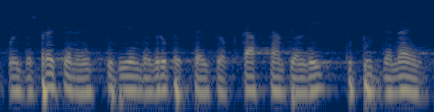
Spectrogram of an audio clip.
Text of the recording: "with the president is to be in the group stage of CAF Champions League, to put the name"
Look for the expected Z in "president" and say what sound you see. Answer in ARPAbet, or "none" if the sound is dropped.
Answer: S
